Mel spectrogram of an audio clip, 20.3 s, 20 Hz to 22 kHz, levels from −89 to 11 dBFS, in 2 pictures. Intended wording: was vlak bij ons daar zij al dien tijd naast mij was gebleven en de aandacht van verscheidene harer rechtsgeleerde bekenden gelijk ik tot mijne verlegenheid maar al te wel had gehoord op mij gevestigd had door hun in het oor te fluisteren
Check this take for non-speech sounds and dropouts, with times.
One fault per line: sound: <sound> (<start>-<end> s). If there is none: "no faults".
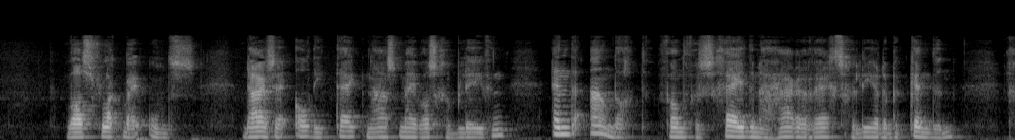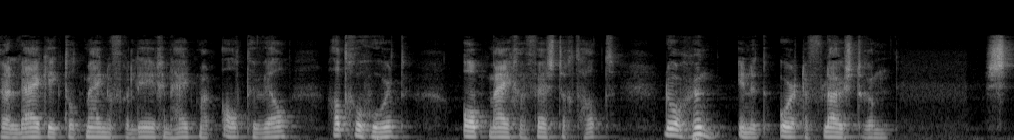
no faults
